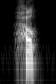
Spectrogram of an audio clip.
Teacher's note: kalau kita nak berhenti dia akan jadi qalqalahah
